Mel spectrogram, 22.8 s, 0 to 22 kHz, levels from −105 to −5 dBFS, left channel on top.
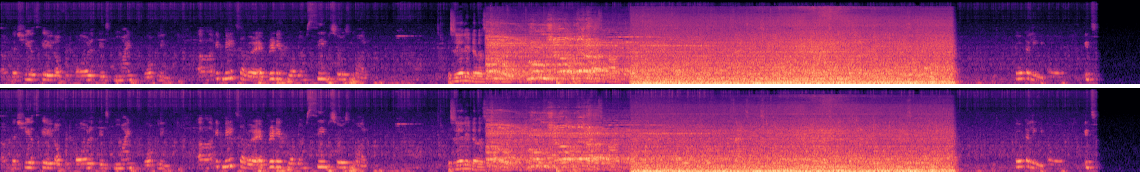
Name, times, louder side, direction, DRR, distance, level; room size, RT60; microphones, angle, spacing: voice 1, 0.2-1.3 1.5-2.7 2.9-3.3 4.0-6.0 6.3-7.3 20.3-21.2 21.7-21.9, right 2 dB, 30° right, 0.4 m, -32 dB
voice 2, 9.0-15.6 16.0-18.9, left 1 dB, 15° left, 0.8 m, -33 dB
sound 1, 9.7-19.1, left 3 dB, 70° left, 1.0 m, -28 dB
sound 2, 12.6-19.1, left 1 dB, 35° left, 0.4 m, -20 dB
2.4 x 2.3 x 2.3 m
head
